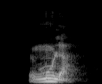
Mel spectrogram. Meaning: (noun) 1. money 2. cannabis; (verb) third-person singular past historic of mouler
- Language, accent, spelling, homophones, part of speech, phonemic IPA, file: French, France, moula, moulas / moulât, noun / verb, /mu.la/, LL-Q150 (fra)-moula.wav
